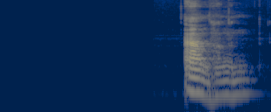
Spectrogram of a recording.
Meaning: to adhere to (an idea or philosophy)
- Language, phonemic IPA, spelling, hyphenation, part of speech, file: Dutch, /ˈaːnˌɦɑŋə(n)/, aanhangen, aan‧han‧gen, verb, Nl-aanhangen.ogg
